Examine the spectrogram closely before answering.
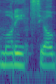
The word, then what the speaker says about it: Maurizio: This is the murder of Maurizio Gucci. Maurizio. Oh, I think I'm saying that right. I looked up how to pronounce it.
